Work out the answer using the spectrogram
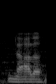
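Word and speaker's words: Ngata: And what they've done with that defensive line, bringing in Haloti, I believe it's the G is silent. – Nada.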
